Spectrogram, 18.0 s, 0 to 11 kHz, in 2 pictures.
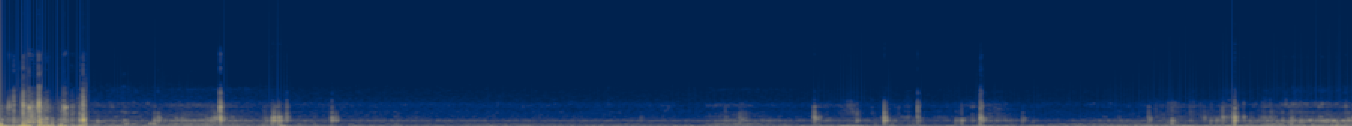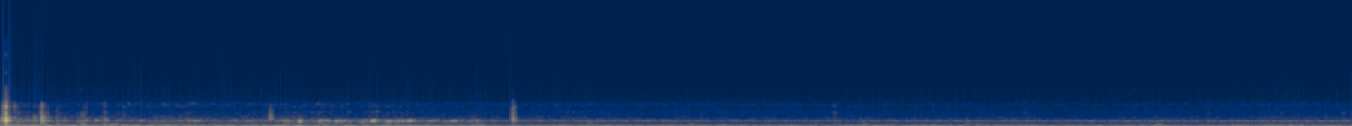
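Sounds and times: sharp clicks and knocks: 0.0s - 2.4s
underwater hum: 0.0s - 18.0s.

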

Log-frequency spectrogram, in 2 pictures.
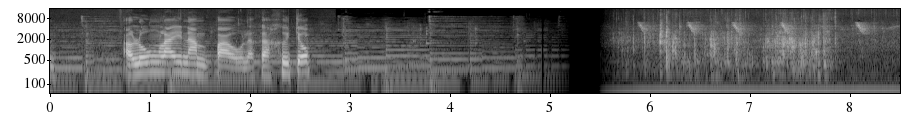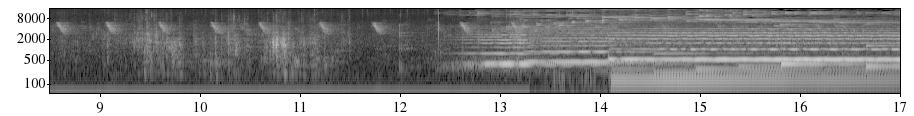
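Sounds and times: liquid sloshing and splashing: 5.6s - 12.0s
bird peeping: 7.9s - 13.1s.

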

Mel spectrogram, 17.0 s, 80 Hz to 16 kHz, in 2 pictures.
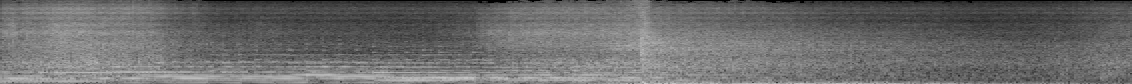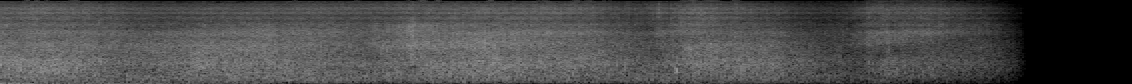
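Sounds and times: ocean waves washing in: 0.0s - 16.2s.

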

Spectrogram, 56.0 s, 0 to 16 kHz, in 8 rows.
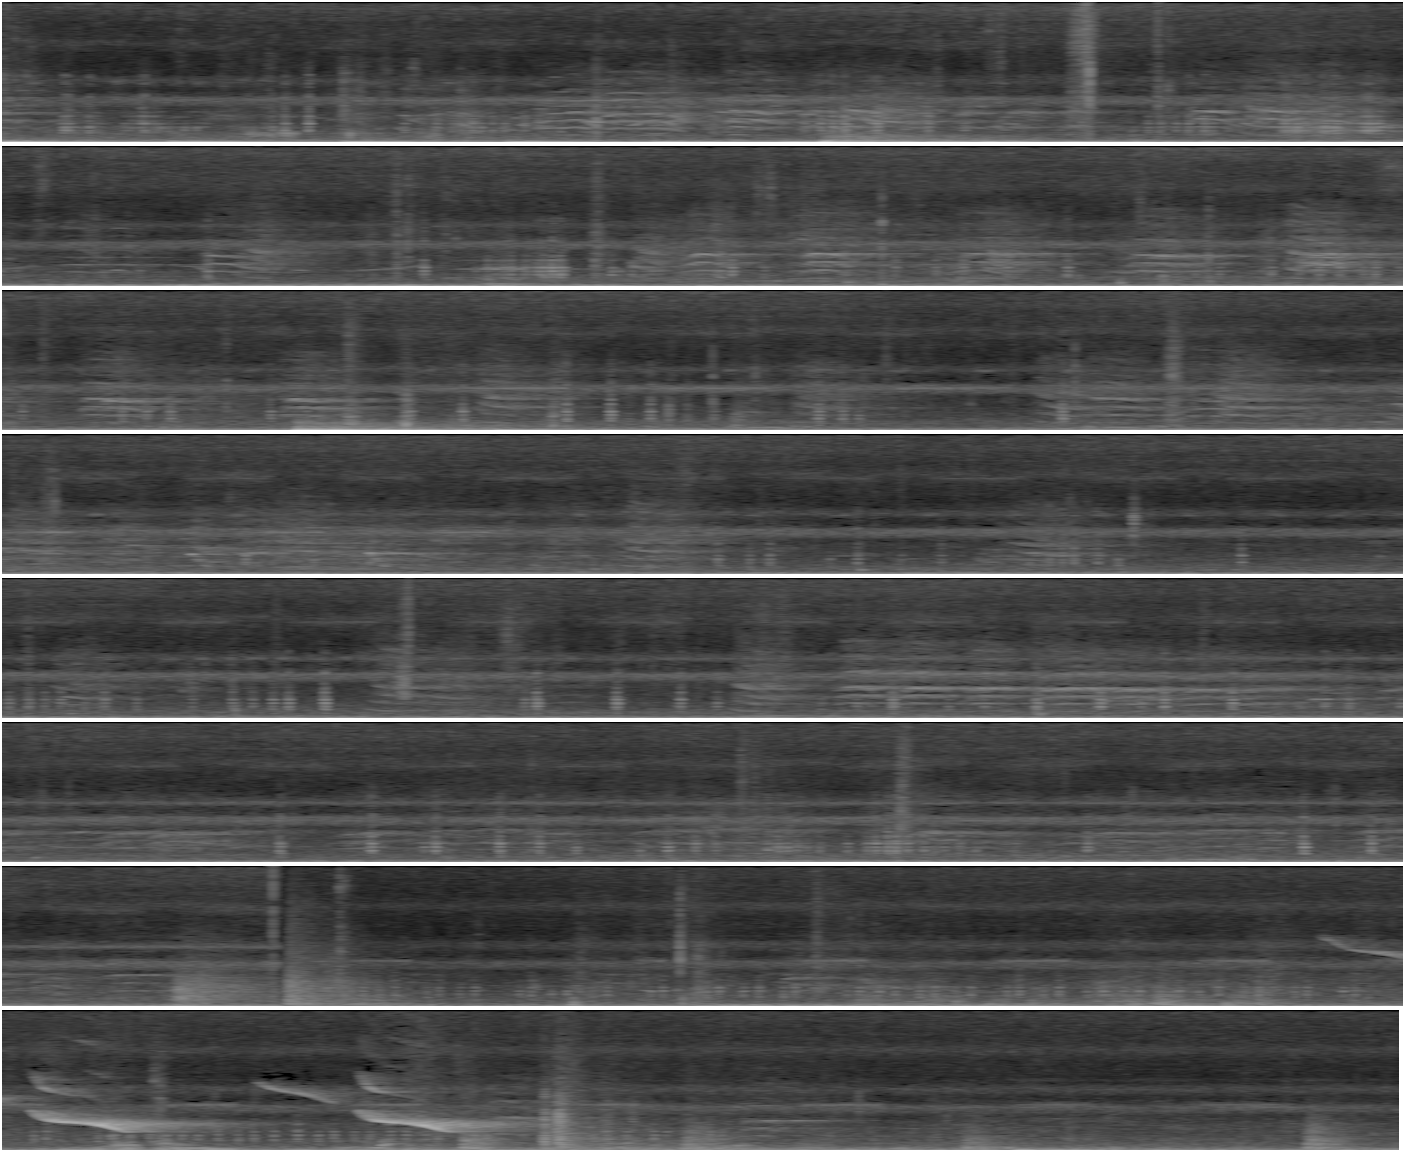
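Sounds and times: low rumble: 0.0s - 9.4s, 15.4s - 19.1s
forest insects droning: 0.0s - 56.0s.

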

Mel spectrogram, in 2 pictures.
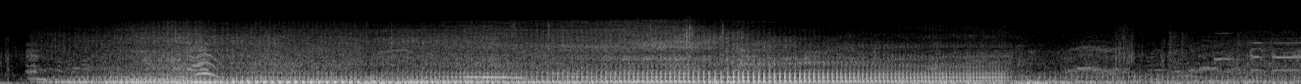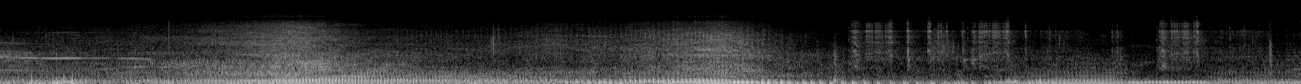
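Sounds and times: motorcycle engine running: 0.4s - 10.0s.

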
